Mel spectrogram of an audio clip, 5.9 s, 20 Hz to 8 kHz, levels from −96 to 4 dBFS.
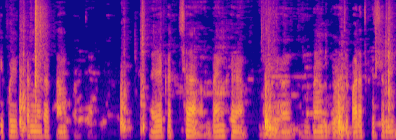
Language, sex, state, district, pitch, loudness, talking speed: Hindi, male, Bihar, Vaishali, 110 Hz, -21 LUFS, 90 wpm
